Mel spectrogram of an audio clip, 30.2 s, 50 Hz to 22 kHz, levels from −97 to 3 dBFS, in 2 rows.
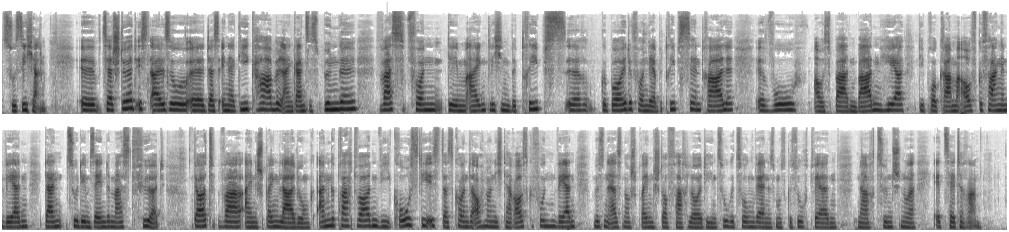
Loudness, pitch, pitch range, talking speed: -17 LUFS, 185 Hz, 170-205 Hz, 130 wpm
